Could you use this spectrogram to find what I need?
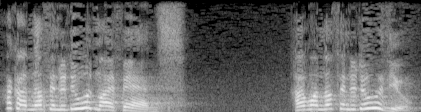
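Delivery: imitated disowning. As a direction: imitate someone washing their hands of fans.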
